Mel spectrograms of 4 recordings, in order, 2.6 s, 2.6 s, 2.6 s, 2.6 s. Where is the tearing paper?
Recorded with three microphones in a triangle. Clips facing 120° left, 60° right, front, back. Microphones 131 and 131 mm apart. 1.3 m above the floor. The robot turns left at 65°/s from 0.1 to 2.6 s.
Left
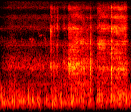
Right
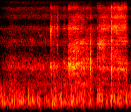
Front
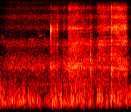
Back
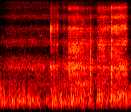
125° right, 0.9 m; by 2.5 s 135° left, 0.9 m.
